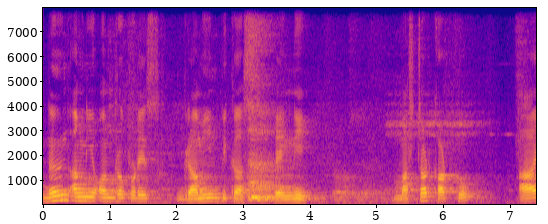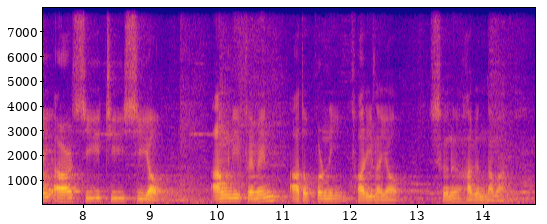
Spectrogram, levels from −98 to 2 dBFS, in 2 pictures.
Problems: background sounds at intervals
